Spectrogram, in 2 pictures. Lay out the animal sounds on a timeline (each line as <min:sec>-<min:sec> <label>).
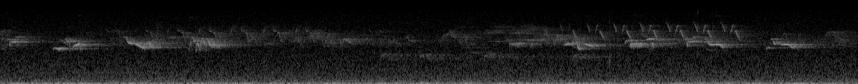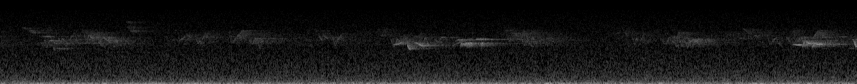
0:00.0-0:02.3 American Robin (Turdus migratorius)
0:01.2-0:03.5 Ovenbird (Seiurus aurocapilla)
0:02.9-0:17.2 Red-eyed Vireo (Vireo olivaceus)
0:03.8-0:05.3 American Crow (Corvus brachyrhynchos)
0:04.8-0:08.3 American Robin (Turdus migratorius)
0:05.4-0:07.7 Ovenbird (Seiurus aurocapilla)
0:12.2-0:13.8 American Robin (Turdus migratorius)
0:16.1-0:17.2 American Robin (Turdus migratorius)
